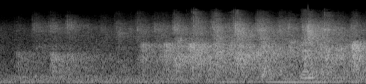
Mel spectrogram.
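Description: Applause breaks out in the audience at an Amtrak station ceremony in Jackson, a soft patter of clapping that grows fuller and louder partway through and keeps going to the end.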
